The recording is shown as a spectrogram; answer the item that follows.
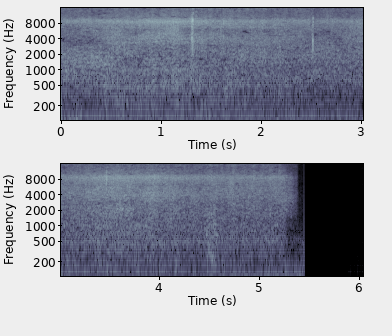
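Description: Steady, even hiss of outdoor background noise picked up by the camera's microphone, with a couple of faint ticks. It cuts off abruptly to silence shortly before the end.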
